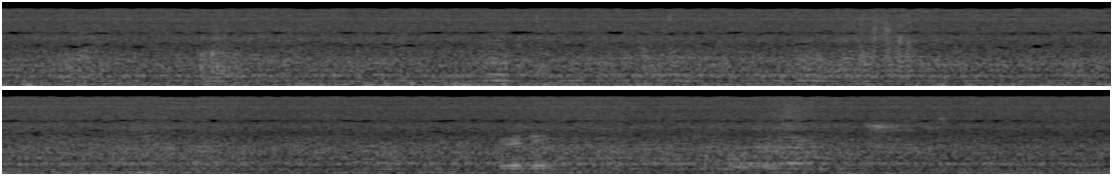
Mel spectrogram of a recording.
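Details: Honey bees from a feral hive inside a tractor tire at a citrus orchard in Mission, Texas, being removed: an even, low swarm drone holding steady throughout, with faint wingbeat whines over it.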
